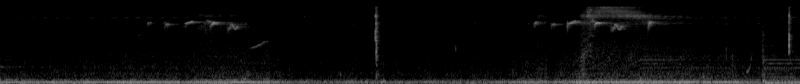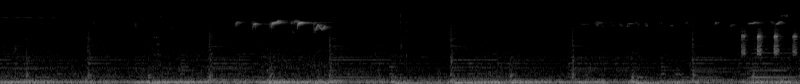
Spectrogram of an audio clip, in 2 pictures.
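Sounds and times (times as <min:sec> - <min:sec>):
low hum: 0:00.0 - 0:16.0
small birds chirping: 0:01.3 - 0:12.2, 0:13.5 - 0:16.0
fishing rod cast swish: 0:05.6 - 0:09.8.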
